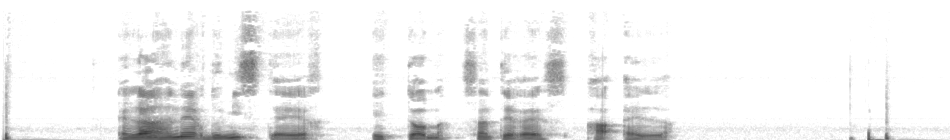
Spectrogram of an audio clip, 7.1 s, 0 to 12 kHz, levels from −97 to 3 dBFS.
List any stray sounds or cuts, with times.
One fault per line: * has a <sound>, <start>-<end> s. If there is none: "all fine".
all fine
